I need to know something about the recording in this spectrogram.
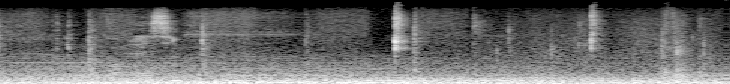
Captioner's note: speaks French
